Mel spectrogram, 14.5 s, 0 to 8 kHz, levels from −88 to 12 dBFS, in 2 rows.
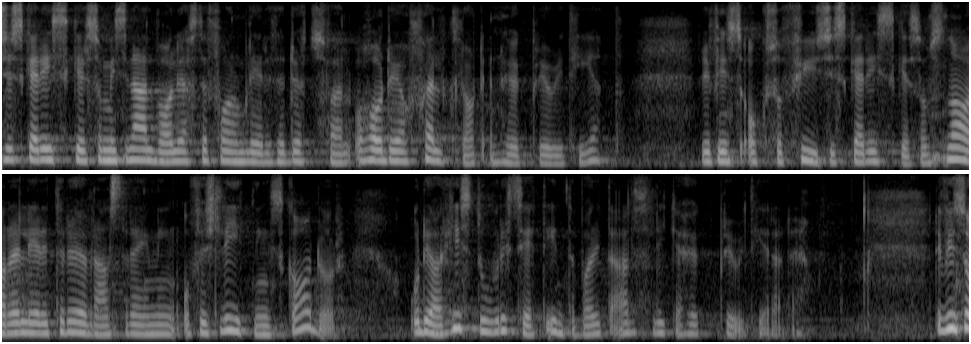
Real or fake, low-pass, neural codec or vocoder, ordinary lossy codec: real; none; none; none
